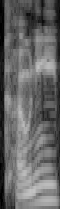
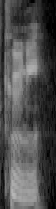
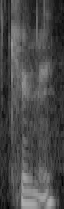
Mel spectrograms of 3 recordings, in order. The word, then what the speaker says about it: Couney: the hot deg episode I called him Martin Cony because I didn't know how to pronounce his last name uh c o u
